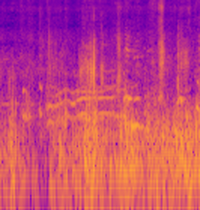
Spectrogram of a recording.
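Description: A black hen clucks softly nearby in a park amid rustling and outdoor background noise, with faint bird-like calls rising over a busy low rumble.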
